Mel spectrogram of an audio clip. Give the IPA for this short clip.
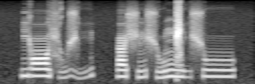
jɔː˦ɕṳ˨˥ʒi̤˨˥ | ɐ˦ʃi˨˥ʃu˨˥ŋ͡ǁi̤˦ ʃuː˦

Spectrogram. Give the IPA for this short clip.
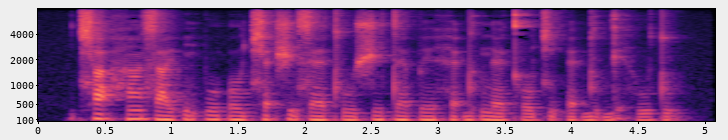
t͡ɕʰä˦ʔ hã˦sa˨ɪ̯ʔĩ˦˨ pu˨ʔo˨ʊ̯t͡ɕʰɛ˦ʔ ʃḭ˦˨sɛ˨tʰu˨ ʃi˦tɛ˦pe˦ɪ̯ hɛ˦ʔdʊ˦ʔnɛ˨ kʰo˨t͡ɕĩ˦˨ʔɛ˦ʔ dṵ˦˨ ɡḛ˦˨hu˦tṵ˦˨

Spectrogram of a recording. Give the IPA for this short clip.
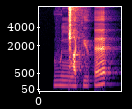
βɯŋ͡ǁakʲɯ ʔɛ

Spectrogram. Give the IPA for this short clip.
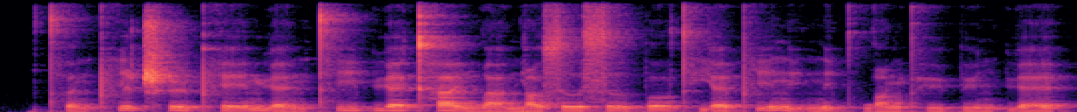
t̪ʰə̰˨˩npʰi˥ʈ͡ʂʰɻ̩˥˩ pʰe˧˥ɪ̯mɥɛ̰˨˩n t̪ʰi˥pɥɛ˥ kʰa˥˩ɪ̯mwä̰˨˩n̪jɑ˦ʊ̯sɹ̩˧˥ sɹ̩˥po˥ʊ̯ t̪ʰjɛ˧˥pʰi˥ n̪ḭ˨˩n̪i˥ pʰwɑ˧˥ŋpʰy˧˥ py˧˥npɥɛ˥

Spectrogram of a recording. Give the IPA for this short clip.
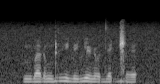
mbaɽoŋ ɖʱɪlʲɔ lʲɛ ɳodɛɡ͡ǁɛ

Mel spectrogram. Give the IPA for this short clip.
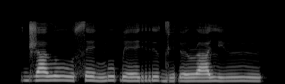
d͡ʒa˥ ðuː˥˩se˥˩ ŋu˥ ɓeː˧˥rʲu˥˩di˩˧˩ɗʏ˧ ɹa˧˥ lʲʉː˩˧˩

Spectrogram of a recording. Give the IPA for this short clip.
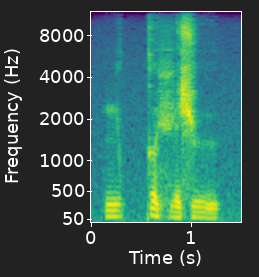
mʲukːə fʲɛɕʉ

